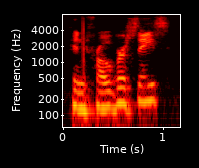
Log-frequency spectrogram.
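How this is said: It is said with a Canadian accent.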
